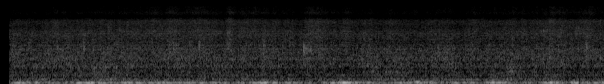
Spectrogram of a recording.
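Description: Wind buffeting the microphone outdoors: a low, uneven rumble that swells and drops throughout, over a faint steady hiss.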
